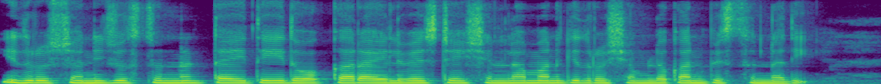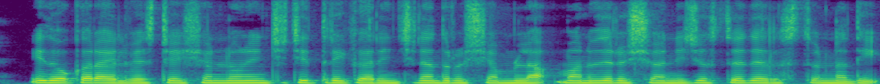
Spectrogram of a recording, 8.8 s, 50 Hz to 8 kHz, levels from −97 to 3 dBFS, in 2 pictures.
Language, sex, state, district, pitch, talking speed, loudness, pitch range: Telugu, female, Andhra Pradesh, Guntur, 190 Hz, 165 wpm, -13 LUFS, 185-195 Hz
